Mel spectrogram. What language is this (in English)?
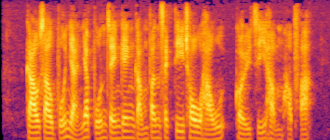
Cantonese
